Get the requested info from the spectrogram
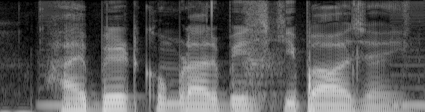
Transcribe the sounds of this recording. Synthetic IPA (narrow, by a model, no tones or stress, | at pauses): hajbɾeɖkumɽaɾbid͡ʒkipawad͡ʒaj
